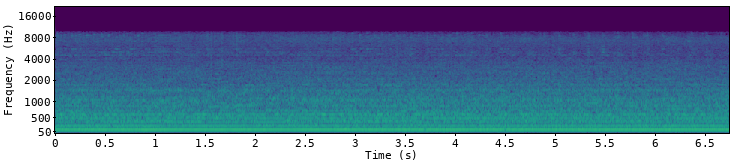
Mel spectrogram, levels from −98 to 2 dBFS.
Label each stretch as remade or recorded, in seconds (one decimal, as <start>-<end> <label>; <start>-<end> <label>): 0.0-0.9 recorded; 0.9-2.9 remade; 2.9-6.7 recorded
